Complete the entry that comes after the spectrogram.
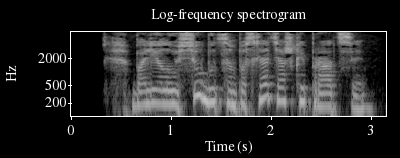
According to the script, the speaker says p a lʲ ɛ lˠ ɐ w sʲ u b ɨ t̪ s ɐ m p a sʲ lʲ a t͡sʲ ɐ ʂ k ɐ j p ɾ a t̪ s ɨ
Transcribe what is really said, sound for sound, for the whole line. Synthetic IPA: b a lʲ ɛ lˠ ɐ w sʲ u b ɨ t̪ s ɐ m p a sʲ lʲ a t͡sʲ a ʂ k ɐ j p ɾ a t̪ s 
